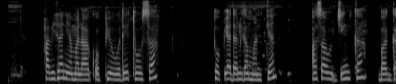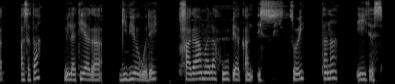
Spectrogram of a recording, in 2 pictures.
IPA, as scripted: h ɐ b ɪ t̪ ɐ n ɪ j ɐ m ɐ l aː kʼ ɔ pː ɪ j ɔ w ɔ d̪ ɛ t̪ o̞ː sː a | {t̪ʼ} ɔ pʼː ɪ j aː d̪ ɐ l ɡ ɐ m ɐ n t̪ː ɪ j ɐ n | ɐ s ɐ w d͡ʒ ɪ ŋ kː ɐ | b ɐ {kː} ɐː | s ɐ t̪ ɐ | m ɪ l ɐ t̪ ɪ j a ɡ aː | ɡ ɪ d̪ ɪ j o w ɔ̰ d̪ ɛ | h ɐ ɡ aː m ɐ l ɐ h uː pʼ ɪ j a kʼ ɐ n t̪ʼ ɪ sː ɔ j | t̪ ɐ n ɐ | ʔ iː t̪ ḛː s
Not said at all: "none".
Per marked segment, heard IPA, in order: t̪, ɡː

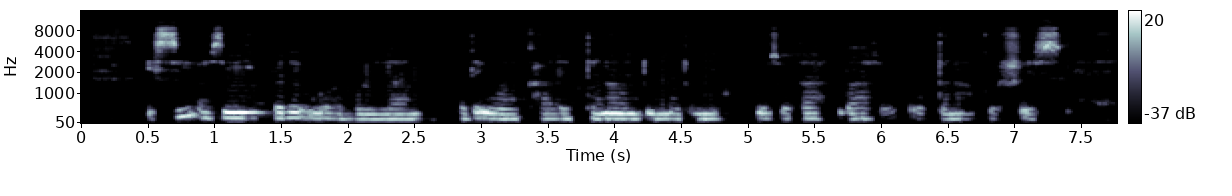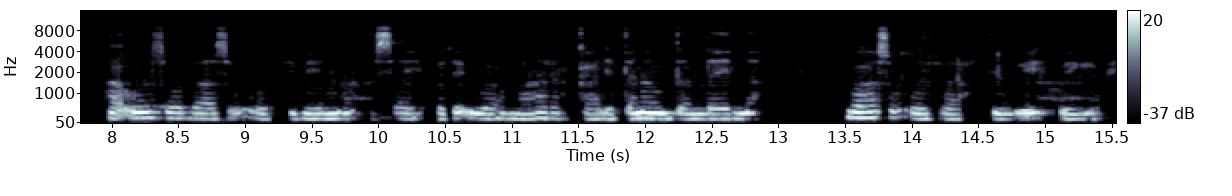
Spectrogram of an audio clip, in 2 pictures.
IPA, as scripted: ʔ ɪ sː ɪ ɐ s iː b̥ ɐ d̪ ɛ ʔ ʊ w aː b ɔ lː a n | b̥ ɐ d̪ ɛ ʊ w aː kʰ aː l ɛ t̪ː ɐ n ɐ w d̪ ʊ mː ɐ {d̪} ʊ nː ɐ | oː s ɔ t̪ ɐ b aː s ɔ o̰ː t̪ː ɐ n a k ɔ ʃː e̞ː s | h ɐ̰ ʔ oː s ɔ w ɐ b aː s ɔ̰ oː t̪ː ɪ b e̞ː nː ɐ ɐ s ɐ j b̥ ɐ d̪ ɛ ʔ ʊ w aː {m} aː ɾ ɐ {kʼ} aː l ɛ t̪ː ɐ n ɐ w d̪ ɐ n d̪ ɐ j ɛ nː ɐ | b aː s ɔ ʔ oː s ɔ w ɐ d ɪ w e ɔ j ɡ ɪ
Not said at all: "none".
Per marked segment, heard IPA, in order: t̪, m, k

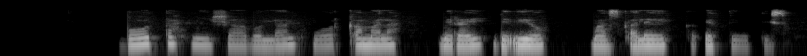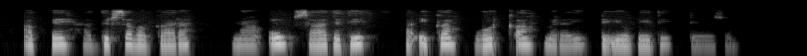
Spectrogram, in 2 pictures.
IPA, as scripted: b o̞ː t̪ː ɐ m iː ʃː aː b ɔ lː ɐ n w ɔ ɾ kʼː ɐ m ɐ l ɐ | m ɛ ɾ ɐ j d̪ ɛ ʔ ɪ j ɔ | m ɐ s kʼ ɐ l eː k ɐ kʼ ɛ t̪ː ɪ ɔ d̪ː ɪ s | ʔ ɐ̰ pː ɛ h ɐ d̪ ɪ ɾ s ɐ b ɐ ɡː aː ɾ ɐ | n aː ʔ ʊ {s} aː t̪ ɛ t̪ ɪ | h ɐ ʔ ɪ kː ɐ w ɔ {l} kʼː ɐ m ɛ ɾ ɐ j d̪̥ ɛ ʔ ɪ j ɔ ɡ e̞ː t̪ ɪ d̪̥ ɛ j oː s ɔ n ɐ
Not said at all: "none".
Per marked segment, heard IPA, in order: s, ɾ

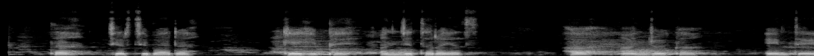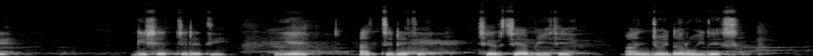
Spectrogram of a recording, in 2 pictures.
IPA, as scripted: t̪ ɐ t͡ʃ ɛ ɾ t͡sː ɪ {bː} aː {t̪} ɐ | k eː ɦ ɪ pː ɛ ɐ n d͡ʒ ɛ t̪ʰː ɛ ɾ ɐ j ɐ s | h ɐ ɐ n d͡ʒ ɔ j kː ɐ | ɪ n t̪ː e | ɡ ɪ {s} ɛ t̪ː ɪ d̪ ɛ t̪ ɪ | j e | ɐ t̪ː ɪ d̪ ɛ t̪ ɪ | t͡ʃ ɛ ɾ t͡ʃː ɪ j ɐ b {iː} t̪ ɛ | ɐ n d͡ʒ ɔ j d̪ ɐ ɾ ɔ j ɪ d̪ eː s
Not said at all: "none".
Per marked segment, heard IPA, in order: b, d̪, ʃ, iː

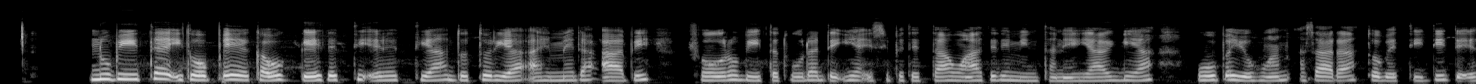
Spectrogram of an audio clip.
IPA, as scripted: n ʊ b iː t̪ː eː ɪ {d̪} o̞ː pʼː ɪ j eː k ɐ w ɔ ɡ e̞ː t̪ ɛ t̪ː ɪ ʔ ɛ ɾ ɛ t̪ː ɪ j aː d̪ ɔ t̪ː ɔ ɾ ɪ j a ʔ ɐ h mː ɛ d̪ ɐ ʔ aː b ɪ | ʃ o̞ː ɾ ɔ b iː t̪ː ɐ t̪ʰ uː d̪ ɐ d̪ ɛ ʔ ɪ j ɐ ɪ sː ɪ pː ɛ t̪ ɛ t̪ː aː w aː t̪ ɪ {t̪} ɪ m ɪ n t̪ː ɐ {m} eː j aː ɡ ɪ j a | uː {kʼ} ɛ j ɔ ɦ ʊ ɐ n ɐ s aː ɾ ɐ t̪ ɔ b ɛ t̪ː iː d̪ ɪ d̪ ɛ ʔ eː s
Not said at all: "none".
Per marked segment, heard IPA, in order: t̪, d̪, n, pʼ

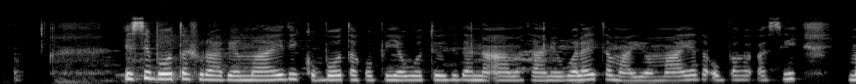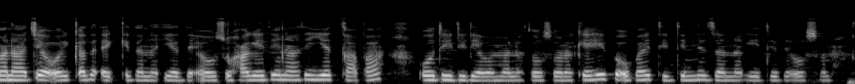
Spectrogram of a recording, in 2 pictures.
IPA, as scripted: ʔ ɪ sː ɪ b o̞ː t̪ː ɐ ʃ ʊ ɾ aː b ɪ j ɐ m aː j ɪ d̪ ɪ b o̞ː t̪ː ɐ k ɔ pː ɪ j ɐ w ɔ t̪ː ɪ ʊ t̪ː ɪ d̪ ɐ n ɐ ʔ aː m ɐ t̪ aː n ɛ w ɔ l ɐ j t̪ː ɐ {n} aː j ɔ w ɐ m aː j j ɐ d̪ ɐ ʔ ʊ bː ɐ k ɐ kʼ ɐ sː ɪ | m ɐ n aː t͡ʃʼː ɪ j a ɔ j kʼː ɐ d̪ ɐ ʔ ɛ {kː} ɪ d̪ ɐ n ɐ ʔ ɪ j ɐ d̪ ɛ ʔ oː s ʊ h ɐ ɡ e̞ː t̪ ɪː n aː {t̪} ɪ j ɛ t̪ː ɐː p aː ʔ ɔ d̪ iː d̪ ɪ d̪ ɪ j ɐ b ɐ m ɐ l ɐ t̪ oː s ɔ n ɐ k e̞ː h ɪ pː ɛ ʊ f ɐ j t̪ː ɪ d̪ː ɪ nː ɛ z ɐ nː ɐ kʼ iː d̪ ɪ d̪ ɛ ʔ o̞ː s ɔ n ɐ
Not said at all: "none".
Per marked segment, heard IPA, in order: m, kʼː, t̪

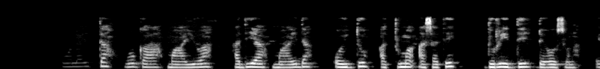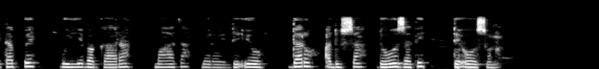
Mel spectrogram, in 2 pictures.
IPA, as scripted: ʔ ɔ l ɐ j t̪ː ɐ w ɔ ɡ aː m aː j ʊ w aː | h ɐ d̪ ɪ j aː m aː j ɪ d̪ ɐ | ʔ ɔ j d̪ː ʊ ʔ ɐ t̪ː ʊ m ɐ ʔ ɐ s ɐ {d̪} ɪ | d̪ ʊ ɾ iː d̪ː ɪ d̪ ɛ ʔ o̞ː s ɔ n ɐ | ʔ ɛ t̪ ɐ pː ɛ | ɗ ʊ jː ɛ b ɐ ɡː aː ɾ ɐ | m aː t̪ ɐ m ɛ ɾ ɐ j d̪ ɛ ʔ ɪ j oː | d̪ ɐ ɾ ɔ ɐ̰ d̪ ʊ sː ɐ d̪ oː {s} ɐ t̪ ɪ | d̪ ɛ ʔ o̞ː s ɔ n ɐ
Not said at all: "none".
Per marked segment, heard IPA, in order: t̪, z

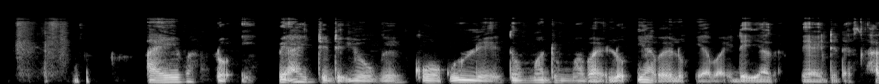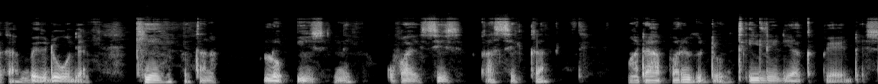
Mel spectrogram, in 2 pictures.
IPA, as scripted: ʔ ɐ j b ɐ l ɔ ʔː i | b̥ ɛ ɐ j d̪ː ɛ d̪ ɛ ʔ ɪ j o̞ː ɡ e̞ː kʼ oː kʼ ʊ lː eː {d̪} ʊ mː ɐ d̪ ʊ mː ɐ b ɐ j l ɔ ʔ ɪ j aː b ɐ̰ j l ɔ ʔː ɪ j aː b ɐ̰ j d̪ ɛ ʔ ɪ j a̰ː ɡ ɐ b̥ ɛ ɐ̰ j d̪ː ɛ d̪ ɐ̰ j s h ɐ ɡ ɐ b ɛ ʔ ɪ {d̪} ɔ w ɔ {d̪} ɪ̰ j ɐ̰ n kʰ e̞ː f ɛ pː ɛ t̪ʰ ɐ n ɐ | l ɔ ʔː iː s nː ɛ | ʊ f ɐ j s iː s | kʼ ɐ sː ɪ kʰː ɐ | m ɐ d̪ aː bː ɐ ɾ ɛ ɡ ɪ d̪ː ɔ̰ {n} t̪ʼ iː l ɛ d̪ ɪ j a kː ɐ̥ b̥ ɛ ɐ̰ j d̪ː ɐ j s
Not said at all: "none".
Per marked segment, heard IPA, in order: d̪, d̪, d̪, n

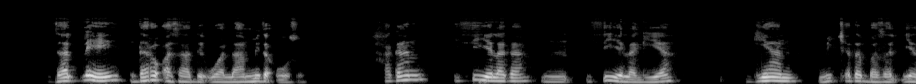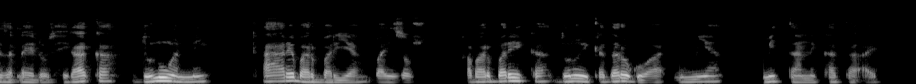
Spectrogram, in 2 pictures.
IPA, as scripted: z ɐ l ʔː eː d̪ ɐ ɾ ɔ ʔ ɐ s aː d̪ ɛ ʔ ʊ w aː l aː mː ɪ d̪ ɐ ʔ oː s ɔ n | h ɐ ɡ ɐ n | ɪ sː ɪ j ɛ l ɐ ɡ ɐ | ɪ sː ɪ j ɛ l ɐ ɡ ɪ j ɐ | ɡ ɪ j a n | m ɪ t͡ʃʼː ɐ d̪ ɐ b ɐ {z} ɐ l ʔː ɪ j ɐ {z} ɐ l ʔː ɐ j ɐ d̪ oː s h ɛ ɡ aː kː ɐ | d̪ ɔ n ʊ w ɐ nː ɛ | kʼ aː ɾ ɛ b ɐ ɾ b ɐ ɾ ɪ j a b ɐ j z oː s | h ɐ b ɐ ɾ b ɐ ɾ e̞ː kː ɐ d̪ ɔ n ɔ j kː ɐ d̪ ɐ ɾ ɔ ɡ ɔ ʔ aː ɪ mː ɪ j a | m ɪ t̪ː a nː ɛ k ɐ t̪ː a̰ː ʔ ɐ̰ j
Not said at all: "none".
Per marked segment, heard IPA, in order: z, z

